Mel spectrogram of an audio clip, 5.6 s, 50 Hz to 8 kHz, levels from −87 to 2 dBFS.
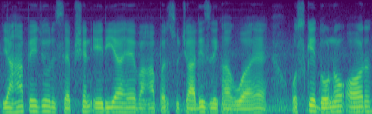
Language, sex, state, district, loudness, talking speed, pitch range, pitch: Hindi, male, Chandigarh, Chandigarh, -17 LUFS, 160 wpm, 110-130 Hz, 115 Hz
